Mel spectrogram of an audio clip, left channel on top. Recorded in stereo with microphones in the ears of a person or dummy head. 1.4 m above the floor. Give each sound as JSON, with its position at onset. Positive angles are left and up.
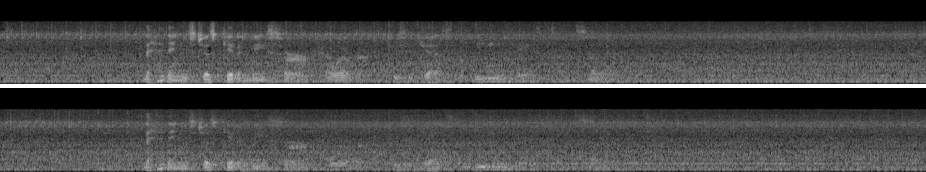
{"t": 1.4, "sound": "a man speaking", "side_deg": 0, "distance_m": 0.5}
